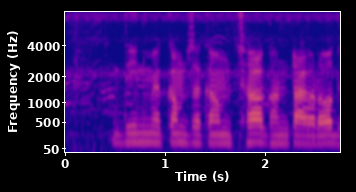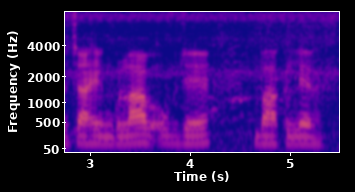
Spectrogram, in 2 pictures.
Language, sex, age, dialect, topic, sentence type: Maithili, male, 36-40, Bajjika, agriculture, statement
